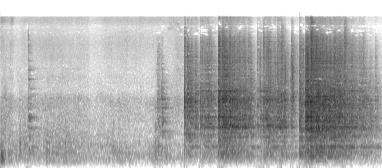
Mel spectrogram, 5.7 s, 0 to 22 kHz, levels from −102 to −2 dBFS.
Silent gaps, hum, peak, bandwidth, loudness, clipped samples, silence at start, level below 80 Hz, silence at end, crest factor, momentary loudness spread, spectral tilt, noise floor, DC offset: none; none; 0 dBFS; 15.5 kHz; -21 LUFS; under 0.1%; 0 s; -86 dBFS; 0.05 s; 26 dB; 17 LU; 1.5 dB/octave; -57 dBFS; under 0.1%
